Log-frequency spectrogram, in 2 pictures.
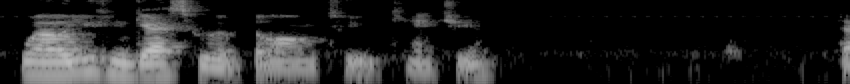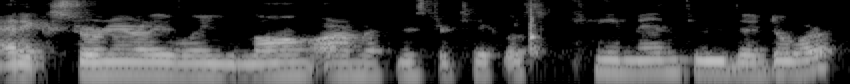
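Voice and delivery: ordinary delivery, nothing marked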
